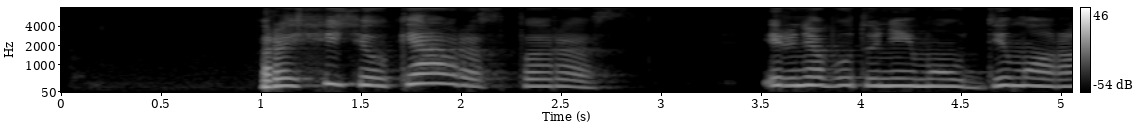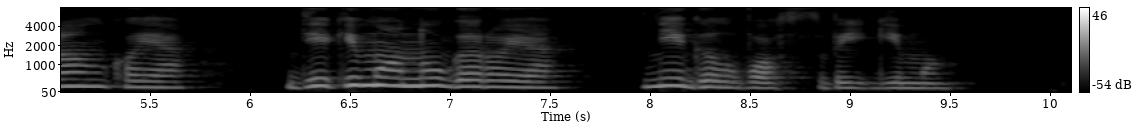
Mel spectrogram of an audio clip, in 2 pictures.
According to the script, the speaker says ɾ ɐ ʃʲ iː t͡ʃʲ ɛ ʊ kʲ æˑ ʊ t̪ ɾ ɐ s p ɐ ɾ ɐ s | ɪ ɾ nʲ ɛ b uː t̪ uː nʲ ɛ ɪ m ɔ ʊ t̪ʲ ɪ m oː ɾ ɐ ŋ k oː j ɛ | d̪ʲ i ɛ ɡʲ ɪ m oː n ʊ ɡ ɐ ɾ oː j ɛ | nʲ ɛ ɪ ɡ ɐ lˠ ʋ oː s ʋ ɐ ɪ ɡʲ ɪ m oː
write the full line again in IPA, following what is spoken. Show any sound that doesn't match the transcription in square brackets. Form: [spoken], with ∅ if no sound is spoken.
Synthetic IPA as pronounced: ɾ ɐ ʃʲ iː t͡ʃʲ ɛ ʊ kʲ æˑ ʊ [∅] ɾ ɐ s p ɐ ɾ ɐ s | ɪ ɾ nʲ ɛ b uː t̪ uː nʲ ɛ ɪ m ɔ ʊ [d̪ʲ] ɪ m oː ɾ ɐ ŋ k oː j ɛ | d̪ʲ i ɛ ɡʲ ɪ m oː n ʊ ɡ ɐ ɾ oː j ɛ | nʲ ɛ ɪ ɡ ɐ lˠ ʋ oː s ʋ ɐ ɪ ɡʲ ɪ m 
